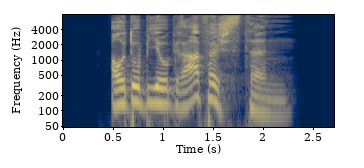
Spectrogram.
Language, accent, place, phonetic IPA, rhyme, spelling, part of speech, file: German, Germany, Berlin, [ˌaʊ̯tobioˈɡʁaːfɪʃstn̩], -aːfɪʃstn̩, autobiografischsten, adjective, De-autobiografischsten.ogg
- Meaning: 1. superlative degree of autobiografisch 2. inflection of autobiografisch: strong genitive masculine/neuter singular superlative degree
